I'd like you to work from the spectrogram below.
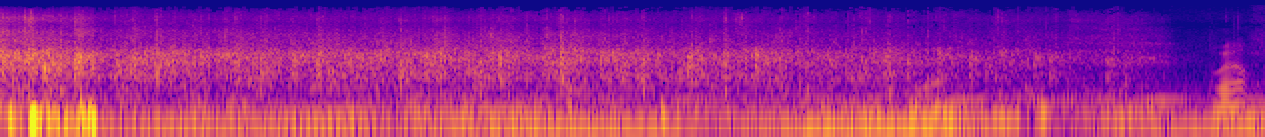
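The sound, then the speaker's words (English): An audience applauds a son wearing his father's boots, a dense, steady wash of clapping that holds at a fairly even level for several seconds before tapering off at the end. “Yeah, that's okay to clap for that.”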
